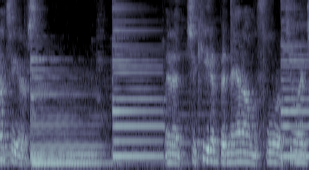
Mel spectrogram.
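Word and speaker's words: banane: songs have the word banana in it the the french word for banana a banana is banan and it's fun to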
